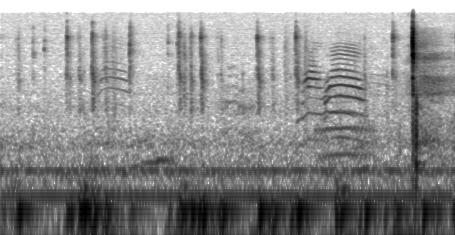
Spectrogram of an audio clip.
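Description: A Minecraft cat meows a few times, short high cries that rise and fall, over steady computer keyboard typing and clicking with a low background hum.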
